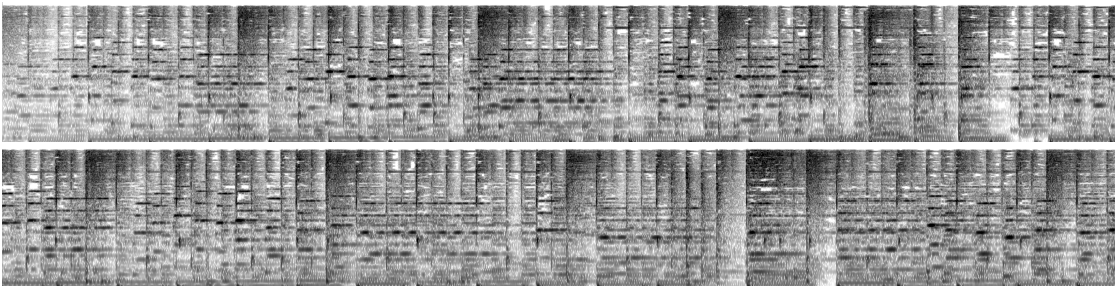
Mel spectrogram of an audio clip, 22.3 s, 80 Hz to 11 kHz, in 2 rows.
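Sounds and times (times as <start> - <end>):
highlife music: 0.0 - 22.2.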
